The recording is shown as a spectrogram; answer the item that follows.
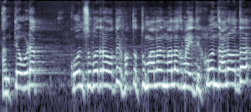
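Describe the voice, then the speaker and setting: A man's voice: extremely high pitch, steady tone, fast. A male preacher telling a devotional story with humor, often asking the audience questions. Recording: live with instrumental music behind.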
